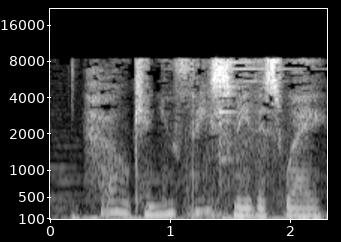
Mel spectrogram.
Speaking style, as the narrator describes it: He breathed along my face, warm as silk

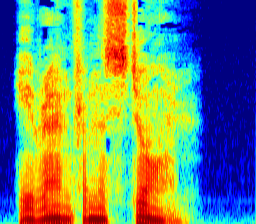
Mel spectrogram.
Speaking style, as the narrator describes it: Kaladin said softly

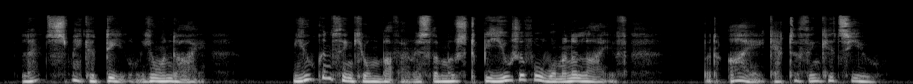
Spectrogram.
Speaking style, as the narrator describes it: Philip leaning over to whisper in her ear

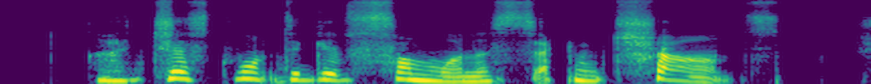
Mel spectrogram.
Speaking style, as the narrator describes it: she mumbled

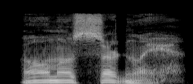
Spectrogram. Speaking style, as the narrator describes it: Tayris sighed

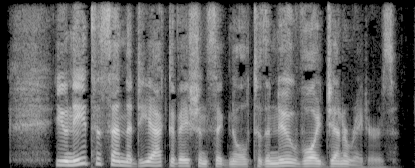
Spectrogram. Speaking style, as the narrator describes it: Chell said, in a firm tone

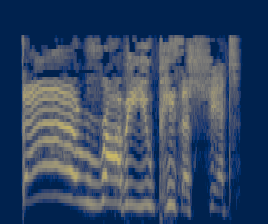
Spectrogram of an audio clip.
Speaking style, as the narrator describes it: I yelled

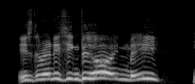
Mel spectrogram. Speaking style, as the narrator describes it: he quavered

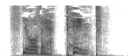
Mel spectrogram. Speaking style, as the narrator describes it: Emma spat

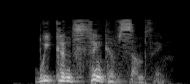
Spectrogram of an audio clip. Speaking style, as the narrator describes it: said Jean quietly and urgently

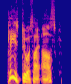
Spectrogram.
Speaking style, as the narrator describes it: he snapped angrily

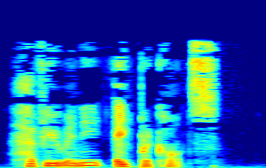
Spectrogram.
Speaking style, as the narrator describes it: the fool asked me in a wavering voice

